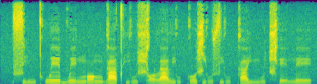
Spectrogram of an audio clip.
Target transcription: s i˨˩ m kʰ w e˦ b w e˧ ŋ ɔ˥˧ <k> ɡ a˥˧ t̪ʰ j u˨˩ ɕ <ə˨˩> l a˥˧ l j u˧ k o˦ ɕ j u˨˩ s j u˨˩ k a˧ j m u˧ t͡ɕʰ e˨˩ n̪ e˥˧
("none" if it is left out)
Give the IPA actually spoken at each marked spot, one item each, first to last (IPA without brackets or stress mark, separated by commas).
ŋ, ɔ˨˩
